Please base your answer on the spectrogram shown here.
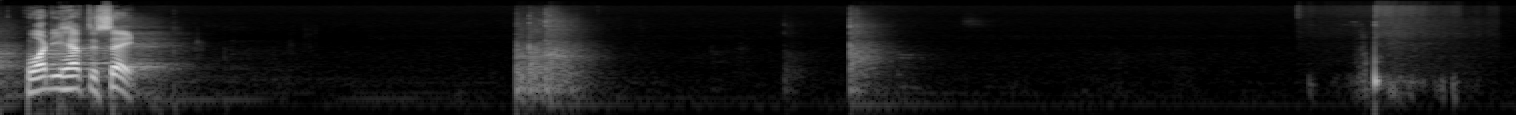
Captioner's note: begins to speak Vietnamese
